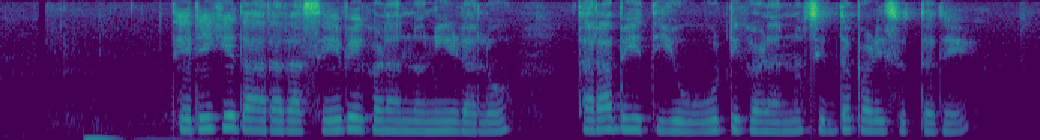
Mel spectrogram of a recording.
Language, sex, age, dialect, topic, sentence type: Kannada, female, 25-30, Coastal/Dakshin, banking, statement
